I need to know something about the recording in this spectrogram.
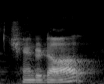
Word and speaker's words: Chander Dhall: is Chander Dhall, commonly pronounced as Chander Dhall.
